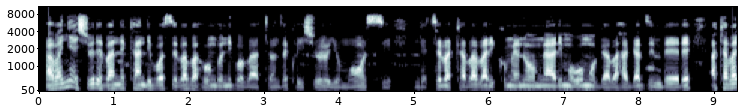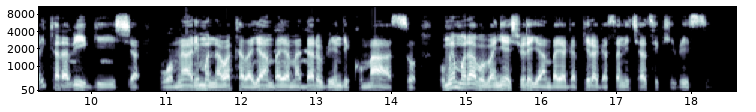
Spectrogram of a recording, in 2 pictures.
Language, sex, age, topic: Rundi, male, 25-35, education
